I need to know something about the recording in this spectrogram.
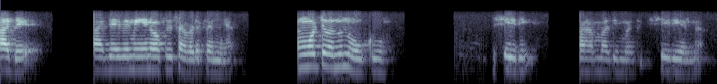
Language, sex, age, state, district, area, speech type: Malayalam, female, 18-30, Kerala, Thiruvananthapuram, urban, conversation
